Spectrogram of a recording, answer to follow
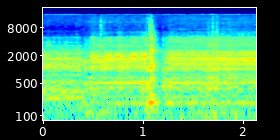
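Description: Cricut Explore cutting machine's motor whirring steadily as its rollers draw the sticky cutting mat in to load it, with one sharp click about a second in.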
